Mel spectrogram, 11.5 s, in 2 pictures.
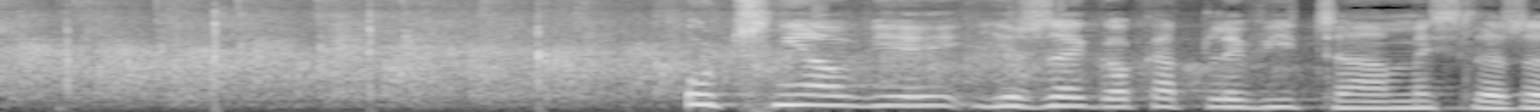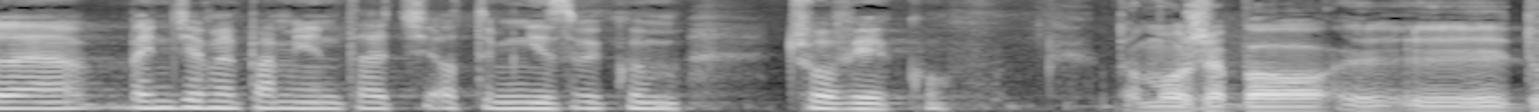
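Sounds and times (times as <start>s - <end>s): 
audience applause: 0.0s - 5.3s
speech: 2.6s - 11.5s.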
